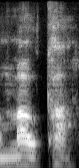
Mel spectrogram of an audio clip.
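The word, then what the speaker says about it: מַלְכָּה: just stops at the L. Mal. And then, so that's one syllable, and then you just move to the next consonant, and that starts the next syllable. Okay. So mal, and then it goes to ka. Yeah. So mal ka.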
